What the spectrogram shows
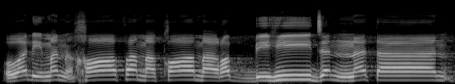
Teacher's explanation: बाज़ बच्चे कौफ को बारीक पढ़ रहे हैं, यहाँ कौफ है इसे मोटा पढ़ना है। इसी तरह बाज़ बच्चे रा को बारीक पढ़ रहे हैं, रा को मोटा पढ़ना है, ठीक है।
